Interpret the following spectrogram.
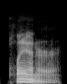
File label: "planner", American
